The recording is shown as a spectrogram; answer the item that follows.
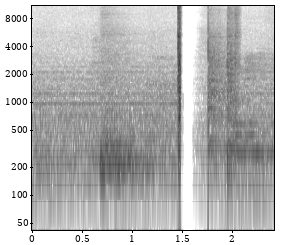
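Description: Low room tone with a brief low rustle about two-thirds of a second in, then a sharp click and a moment of dead silence where the recording is spliced, with two smaller clicks just after.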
